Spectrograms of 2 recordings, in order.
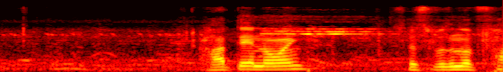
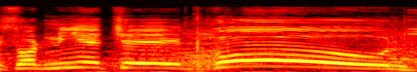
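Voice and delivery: shot call rising into a goal shout; 6 semitones higher, much slower than usual. Real, not acted. Commentator calls a goal.

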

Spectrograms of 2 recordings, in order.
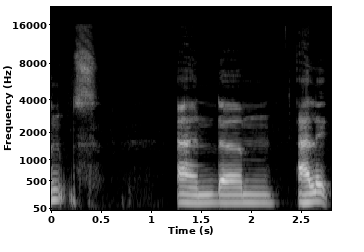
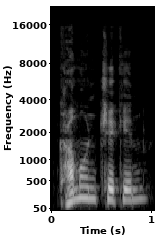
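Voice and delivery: high, light sing-out to an animal; coaxing; 5 semitones higher, 4 dB quieter than usual. A narrator's reading. George calling the hen to the spoon, coaxing. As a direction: lure it over in a raised little voice.

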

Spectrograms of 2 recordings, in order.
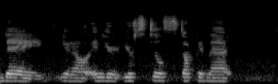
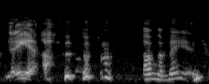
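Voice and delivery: imitating a self-satisfied guy; mock proud; 4 semitones higher than usual. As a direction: play his cocky pride, amused. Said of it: "I'm sure he felt proud".

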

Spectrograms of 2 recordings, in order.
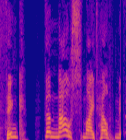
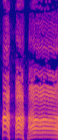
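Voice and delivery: loud, higher acted "ha, ha, ha"; lion's laugh; 5 semitones higher, 5 dB louder than usual. A narrator's reading. Lion scoffing at the pleading mouse, loud laugh. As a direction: laugh out big and theatrically. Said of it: "laughed the lion".

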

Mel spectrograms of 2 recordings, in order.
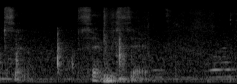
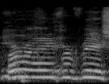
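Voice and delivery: cheering seals; 8 semitones higher, 5 dB louder than usual. Acted. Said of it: "said the seals".

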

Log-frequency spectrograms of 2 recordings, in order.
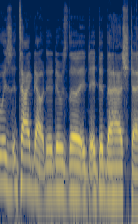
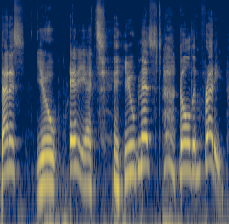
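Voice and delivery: higher, slow mock scold of a fan; 10 semitones higher, slower than usual. Imitating fans scolding him for missing Golden Freddy. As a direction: sneer like an annoyed viewer. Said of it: "You guys said".

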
